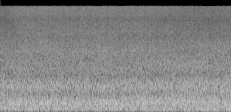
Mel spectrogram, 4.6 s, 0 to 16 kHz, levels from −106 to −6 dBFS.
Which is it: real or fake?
fake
